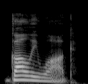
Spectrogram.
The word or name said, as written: golliwog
